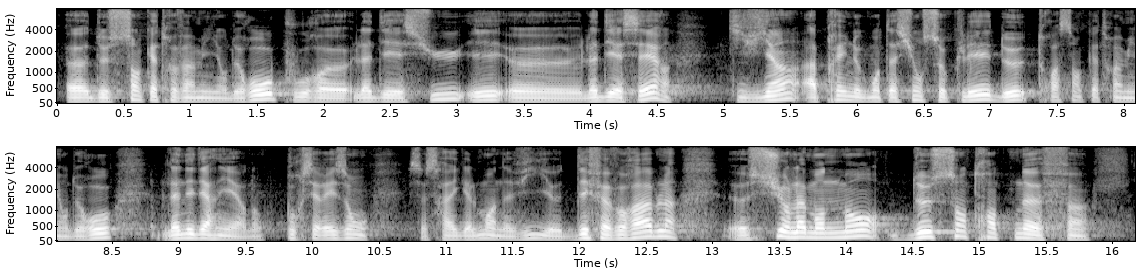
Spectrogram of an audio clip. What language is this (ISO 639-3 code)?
fra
